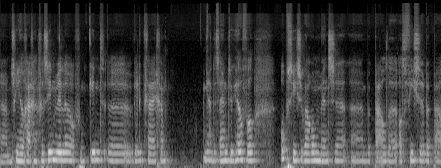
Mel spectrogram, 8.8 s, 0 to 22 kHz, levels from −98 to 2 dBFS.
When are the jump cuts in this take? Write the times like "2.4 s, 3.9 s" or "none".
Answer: none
